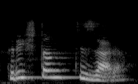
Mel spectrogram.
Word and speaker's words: Tristan Tzara: E quem fez essa receita foi aquele poeta que eu estava falando, Tristan Tzara. Eu acho que é assim que se pronuncia.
